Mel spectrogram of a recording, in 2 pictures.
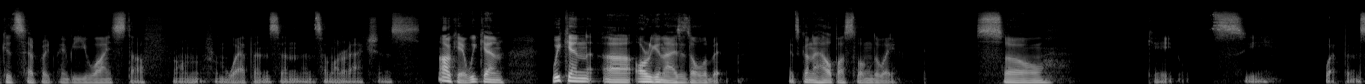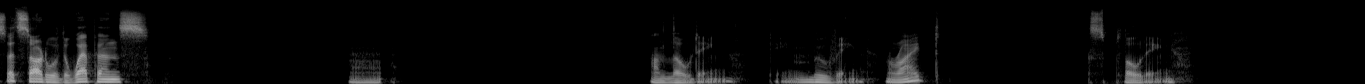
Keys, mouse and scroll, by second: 0.8 click, 1.4 shift+click, 3.1 click, 3.9 click, 4.6 ctrl+click, 5.2-8.0 ctrl+drag, 8.6 click, 9.7-11.6 drag, 12.8-14.2 drag, 15.4 click, 16.4-18.0 drag, 18.4-19.6 drag, 22.1-23.4 drag, 24.7-25.8 drag.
